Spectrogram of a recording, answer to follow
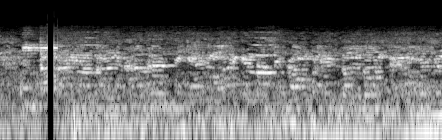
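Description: A horn loudspeaker mounted on a small municipal garbage truck plays an amplified, wavering voice over the truck's engine running. The sound cuts out sharply for an instant about half a second in.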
